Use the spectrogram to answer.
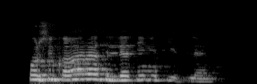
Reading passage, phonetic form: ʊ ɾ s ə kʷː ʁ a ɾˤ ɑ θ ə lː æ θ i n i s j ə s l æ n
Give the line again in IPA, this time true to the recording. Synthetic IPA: ʊ ɾ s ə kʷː ʁ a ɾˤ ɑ θ ə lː æ θ i n i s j ə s l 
